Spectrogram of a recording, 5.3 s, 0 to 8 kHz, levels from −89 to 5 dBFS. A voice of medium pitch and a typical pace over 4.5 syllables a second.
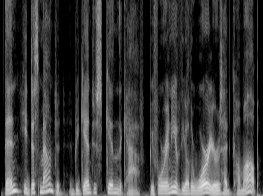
Yes: medium, 145 Hz; 5.3 syllables/s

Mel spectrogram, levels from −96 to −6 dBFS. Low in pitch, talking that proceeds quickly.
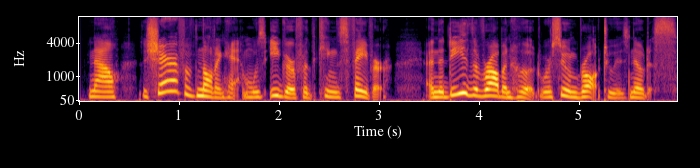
No: high, 225 Hz; fast, 230 wpm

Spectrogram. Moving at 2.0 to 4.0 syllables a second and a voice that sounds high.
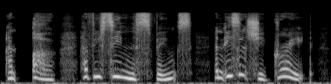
No: 4.6 syllables/s; very high, 295 Hz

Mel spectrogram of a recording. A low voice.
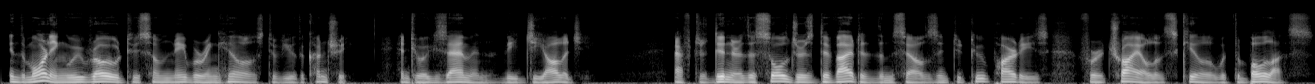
Yes: low, 100 Hz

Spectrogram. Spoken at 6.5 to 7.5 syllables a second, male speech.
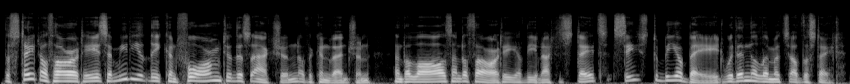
Yes: 6.8 syllables/s; male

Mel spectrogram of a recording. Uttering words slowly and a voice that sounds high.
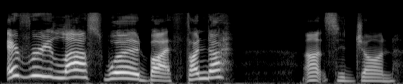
Yes: slow, 105 wpm; very high, 255 Hz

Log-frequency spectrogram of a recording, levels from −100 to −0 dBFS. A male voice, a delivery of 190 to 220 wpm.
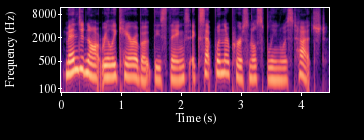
No: female; average, 200 wpm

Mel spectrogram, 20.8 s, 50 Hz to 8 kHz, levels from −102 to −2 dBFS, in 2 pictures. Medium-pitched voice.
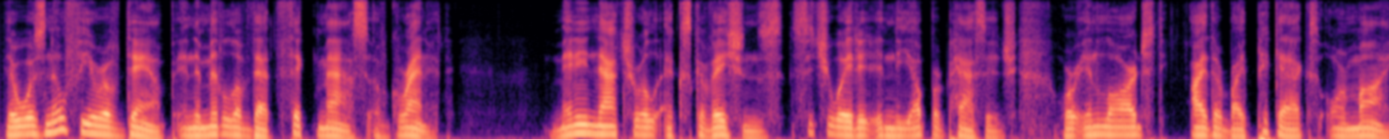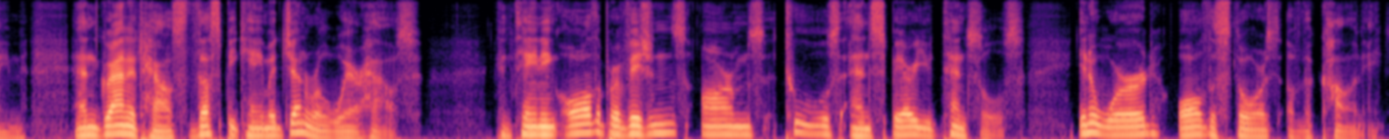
No: low, 105 Hz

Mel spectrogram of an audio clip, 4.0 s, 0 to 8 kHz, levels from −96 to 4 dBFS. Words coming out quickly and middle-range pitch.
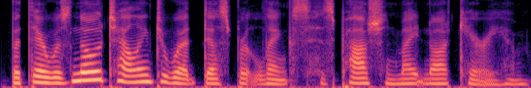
Yes: fast, 225 wpm; medium, 180 Hz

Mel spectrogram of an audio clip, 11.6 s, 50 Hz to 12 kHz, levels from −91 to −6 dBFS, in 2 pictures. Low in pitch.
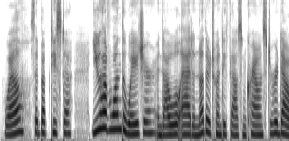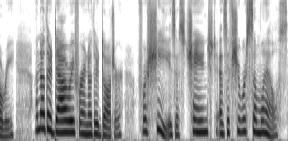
No: very high, 250 Hz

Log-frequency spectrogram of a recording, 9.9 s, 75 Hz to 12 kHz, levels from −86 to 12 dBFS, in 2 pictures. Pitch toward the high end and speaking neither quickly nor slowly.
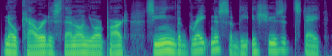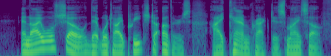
No: low, 105 Hz; average, 170 wpm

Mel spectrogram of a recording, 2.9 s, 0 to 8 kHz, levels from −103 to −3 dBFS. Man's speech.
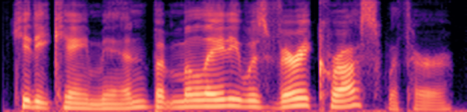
Yes: male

